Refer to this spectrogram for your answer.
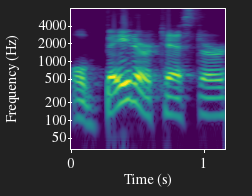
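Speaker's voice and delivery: put-on American accent. Presenting a guest's program, repeating a word in an American accent. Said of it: "if I pull out my American accent".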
